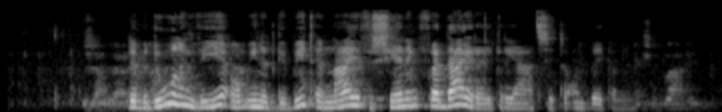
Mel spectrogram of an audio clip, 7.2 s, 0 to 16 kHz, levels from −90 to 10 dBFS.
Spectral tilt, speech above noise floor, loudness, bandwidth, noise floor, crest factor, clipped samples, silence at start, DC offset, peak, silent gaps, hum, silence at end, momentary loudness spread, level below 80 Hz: -5.5 dB/octave; 39 dB; -24 LUFS; 11 kHz; -64 dBFS; 18 dB; under 0.1%; 0.95 s; under 0.1%; -8 dBFS; none; none; 0.5 s; 18 LU; -80 dBFS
